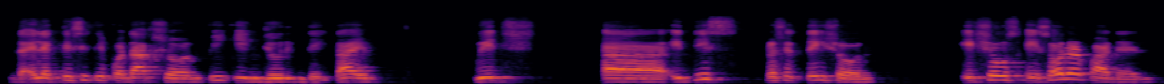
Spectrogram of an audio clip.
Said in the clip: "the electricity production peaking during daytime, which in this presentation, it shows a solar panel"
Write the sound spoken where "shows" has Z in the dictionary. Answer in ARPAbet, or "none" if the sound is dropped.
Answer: S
